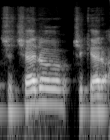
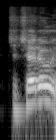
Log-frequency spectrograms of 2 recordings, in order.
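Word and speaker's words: Checchetto: book, there's no look Chichetto. I don't know. Is Chichetto? Is that how you pronounce his name? Yeah, Right, yeah, Chichetto. shadow. But Chichetto is one of my favorite Spider-Man artists of all time.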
